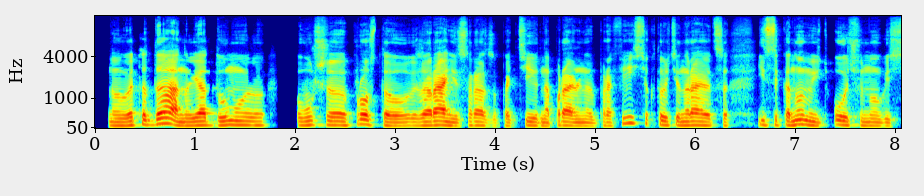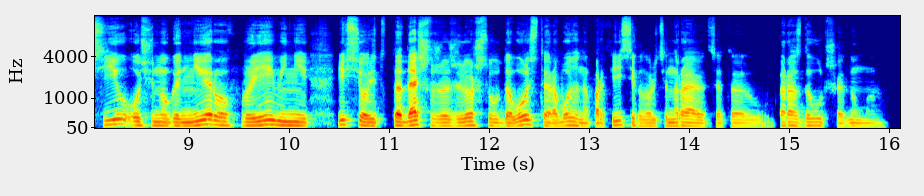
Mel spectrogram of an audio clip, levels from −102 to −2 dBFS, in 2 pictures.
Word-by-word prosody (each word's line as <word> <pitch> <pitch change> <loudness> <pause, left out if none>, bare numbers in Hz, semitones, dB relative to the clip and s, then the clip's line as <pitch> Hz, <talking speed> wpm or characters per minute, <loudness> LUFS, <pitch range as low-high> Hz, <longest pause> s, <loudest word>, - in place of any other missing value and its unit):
Ну 115 0 +1
это 130 +4 +3
да, 170 +4 +8
но 115 0 +2
я 130 +1 +6
думаю, 130 -1 0 0.3
лучше 130 0 +1
просто 115 -8 +2
заранее 120 -1 +6
сразу 110 -2 -1
пойти 110 +3 -3
на 110 -2 -1
правильную 110 -4 +2
профессию, 180 - -4
которая 135 -2 0
тебе 130 -1 -1
нравится, 120 -1 +2 0.3
и 140 - -4
сэкономить 135 -2 +1
очень 130 -4 0
много 110 -2 -3
сил, 155 +8 -4
очень 125 -1 -4
много 115 -1 -2
нервов, 125 +2 +1
времени, 120 -2 0 0.2
и 150 - -1
всё. 145 -6 -1
И 110 - -2
тогда 110 - +1
дальше 130 +1 +2
уже 110 0 -3
живешь 115 +4 -3
в - - -14
свое 110 -4 -7
удовольствие, 115 +4 -2
работая 115 +4 -3
на 100 -1 -7
профессии, 120 +6 -6
которая 100 -1 -7
тебе 105 +1 -8
нравится. 100 -3 -4
Это 100 0 -9 0.3
гораздо 115 -1 -5
лучше, 115 -3 -9
я 95 - -10
думаю. 95 -1 -11
120 Hz, 175 wpm, -23 LUFS, 110-130 Hz, 0.3 s, да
